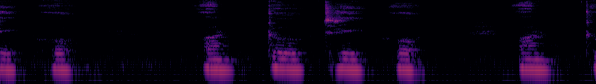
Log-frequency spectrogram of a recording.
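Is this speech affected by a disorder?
Yes: Parkinson's disease.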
